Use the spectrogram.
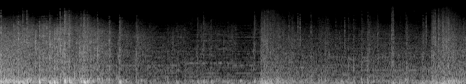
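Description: Musket volleys from massed soldiers in Empire: Total War, a continuous crackling fusillade of overlapping shots near and far, with sharper bursts swelling now and then over a dense battlefield rumble.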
